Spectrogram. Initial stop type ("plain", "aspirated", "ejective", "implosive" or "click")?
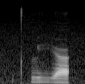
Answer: aspirated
